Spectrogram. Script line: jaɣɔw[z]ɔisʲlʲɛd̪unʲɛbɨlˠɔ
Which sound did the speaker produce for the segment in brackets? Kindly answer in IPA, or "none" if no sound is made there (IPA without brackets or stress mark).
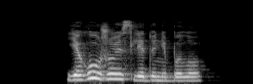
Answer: ʐ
